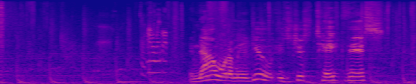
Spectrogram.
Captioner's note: fast forward squeaky sound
